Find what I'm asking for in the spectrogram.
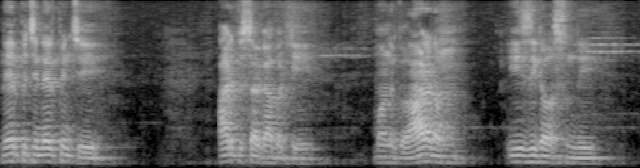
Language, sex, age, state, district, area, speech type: Telugu, male, 18-30, Andhra Pradesh, Sri Balaji, rural, spontaneous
